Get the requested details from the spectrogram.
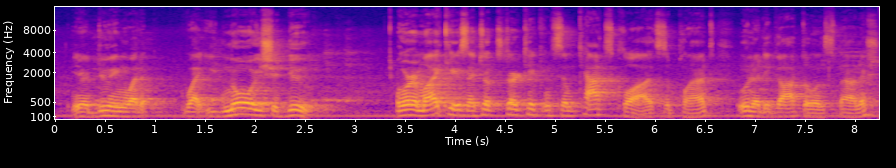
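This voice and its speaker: A man speaks at a moderate pace with a medium pitch and ordinary pitch variation. Audible room echo and noticeable background noise are present. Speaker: preacher. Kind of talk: sermon. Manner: conversational, many fillers and repetitions.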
